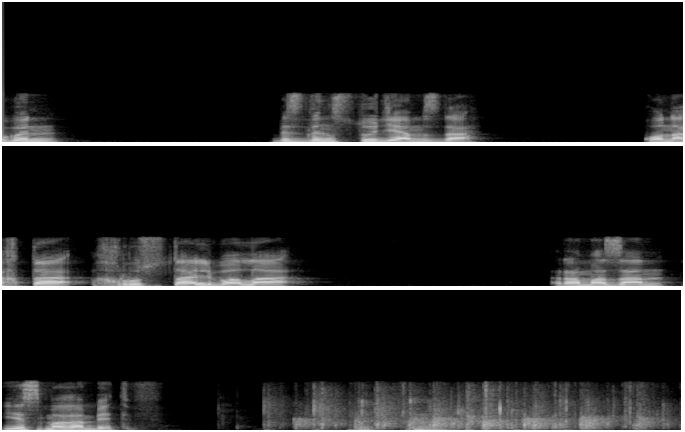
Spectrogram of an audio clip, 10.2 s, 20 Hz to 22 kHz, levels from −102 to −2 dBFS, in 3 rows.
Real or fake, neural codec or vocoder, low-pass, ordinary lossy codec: real; none; none; none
